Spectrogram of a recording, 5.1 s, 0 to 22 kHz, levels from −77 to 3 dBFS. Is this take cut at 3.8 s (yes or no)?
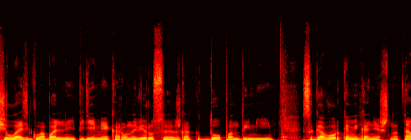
no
